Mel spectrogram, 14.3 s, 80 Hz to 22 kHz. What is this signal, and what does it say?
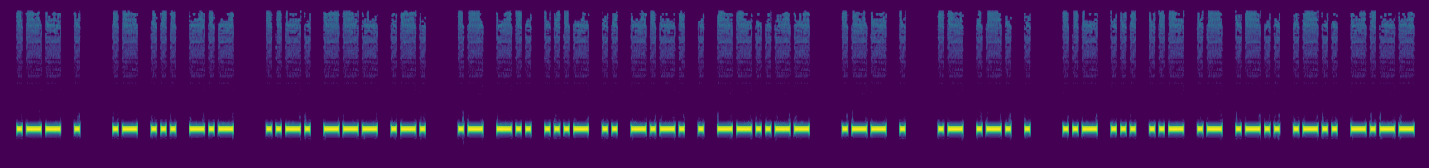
Morse code, heard as a keyed tone, about 25 wpm, 1000 Hz. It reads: WE ASK FOR ADVICE, WE ARE USUALLY
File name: qotdfiles / 25wpm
